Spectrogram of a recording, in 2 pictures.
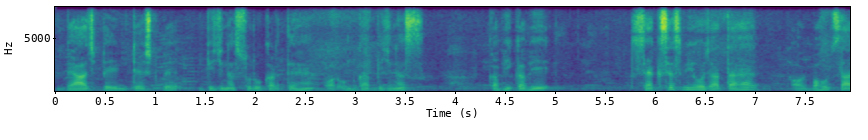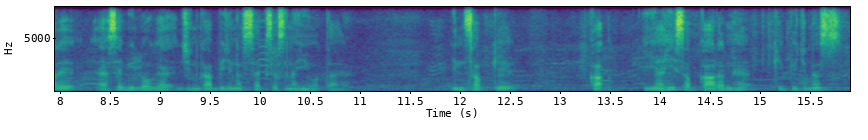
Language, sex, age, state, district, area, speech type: Hindi, male, 30-45, Bihar, Muzaffarpur, rural, spontaneous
